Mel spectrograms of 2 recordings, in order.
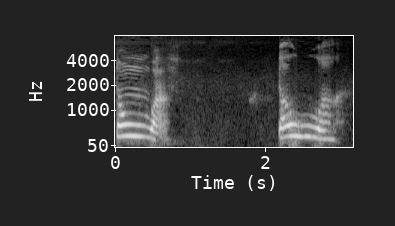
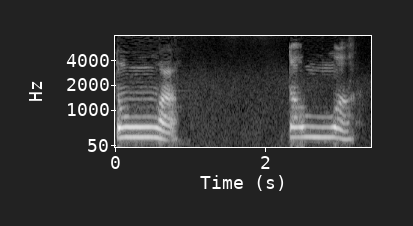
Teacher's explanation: you have to produce a 2-second nasal sound in your nose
